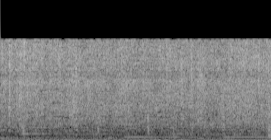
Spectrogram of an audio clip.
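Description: Spices and vegetables frying in a pan, giving a steady, loud close sizzle with faint stirring scrapes running through it.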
